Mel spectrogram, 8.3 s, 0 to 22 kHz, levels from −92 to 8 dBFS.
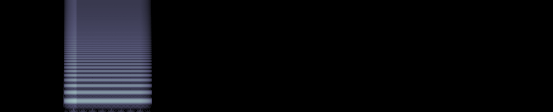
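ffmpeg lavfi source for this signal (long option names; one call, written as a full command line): ffmpeg -f lavfi -i "aevalsrc='0.178*(2*mod(301*t,1)-1)':duration=1.322:sample_rate=44100,afade=type=in:duration=0.173,afade=type=out:start_time=0.173:duration=0.027:silence=0.376,afade=type=out:start_time=1.14:duration=0.182" out.wav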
